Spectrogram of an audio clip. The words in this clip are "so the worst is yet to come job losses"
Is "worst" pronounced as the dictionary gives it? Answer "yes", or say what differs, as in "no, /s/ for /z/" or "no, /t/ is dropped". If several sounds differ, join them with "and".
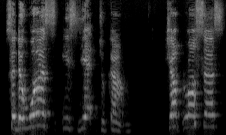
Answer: no, /t/ is dropped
